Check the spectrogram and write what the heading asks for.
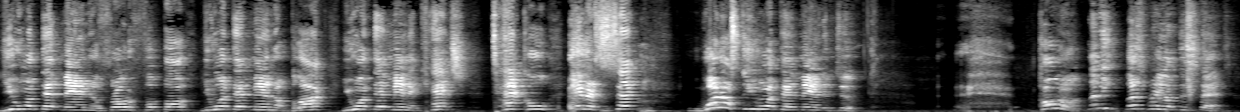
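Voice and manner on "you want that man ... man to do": livid, furious angry rant, higher pitch. Ranting about fans blaming the quarterback after a game: livid, angry rant. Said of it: "I am livid right now".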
